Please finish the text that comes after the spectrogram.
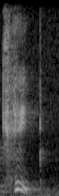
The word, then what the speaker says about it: cape: here is the word cape it's a vce syllable type this and vce syllables the e is silent it jumps over that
